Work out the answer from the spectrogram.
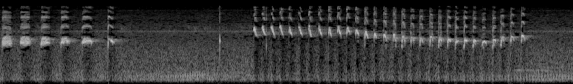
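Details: A green leafbird sings a few spaced, high notes, then a single click, then a long fast trill sliding steadily downward in pitch before stopping.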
